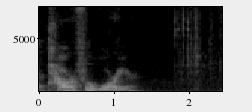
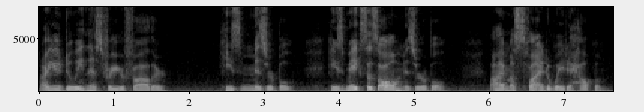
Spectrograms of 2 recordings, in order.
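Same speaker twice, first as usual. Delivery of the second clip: tearful; 5 semitones higher than usual. A narrator's reading. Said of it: "Her eyes filled with tears".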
